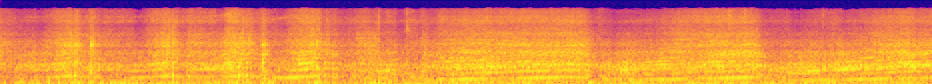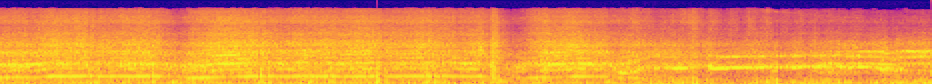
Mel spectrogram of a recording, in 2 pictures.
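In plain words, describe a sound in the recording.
The engine of a highly tuned turbocharged drift car revs hard and bounces off the limiter, heard from inside the cabin.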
